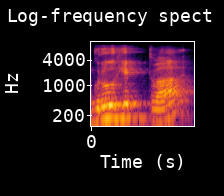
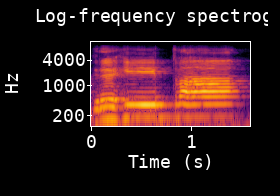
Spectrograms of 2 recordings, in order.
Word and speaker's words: गृहीत्वा: It Arya should be noted here that it should not be gruhitva, it should be gr, as you say in Krishna, so that r should be explicitly pronounced. It's not gru or it is neither gri. Okay, so some people generally tend to make that mistake. It is mohad grihitva, mohad grihitva.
